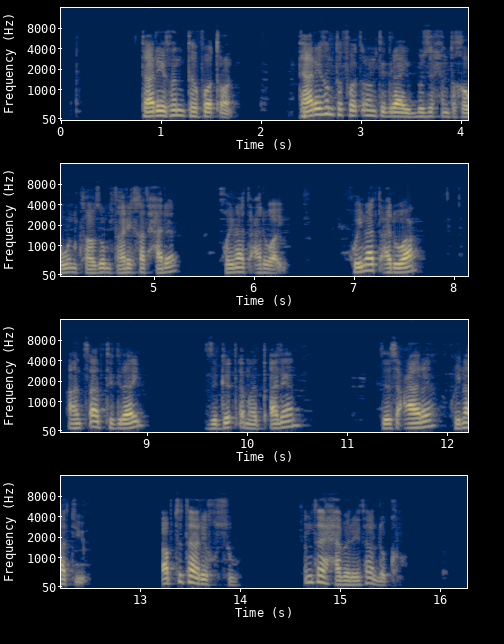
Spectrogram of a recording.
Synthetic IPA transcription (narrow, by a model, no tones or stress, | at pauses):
t̪ʰaɾixɨnt̪ʰɐfɐt̪ʼɾo̞n | t̪ʰaɾixɨnt̪ʰɐfɐt̪ʼɾo̞nt̪ʰɨɡɾajbɨzuħɨnt̪ʰɨxɐwːʊnkʰaβzo̞mt̪ʰaɾixat̪ħad̪ɐ | kʰo̞jnat̪ʕa̰d̪wa̰ʔɨ̰jːu | kʰʷojnat̪ʕad̪wa | ʔant͡sʼaɾt̪ʰɨɡɾaj | zɨɡɐt̪ʼɐmɐt̪ʼaljan | z̥ɐsʕaɾɐkʰojnat̪ɨ̰jːu | ʔaβt̪ʰit̪ʰaɾixsu | ʔɨnt̪ʰajħaβɐɾet̪ʰalːokʰːu̥m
